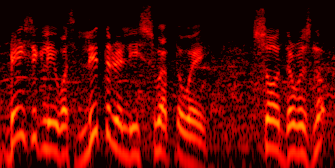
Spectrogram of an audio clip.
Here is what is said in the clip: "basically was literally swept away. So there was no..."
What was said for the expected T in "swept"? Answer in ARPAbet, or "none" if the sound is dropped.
T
